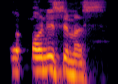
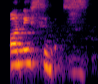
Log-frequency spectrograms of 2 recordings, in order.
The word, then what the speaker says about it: Onesimus: You just gave me the pronunciation. Onesimus. Onesimus.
